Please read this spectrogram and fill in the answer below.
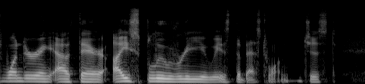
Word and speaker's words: Ryu: you I remember friends how to pronounce Ryu and I know three or I ever write it's definitely Ryu my friend kept saying it was rue I know what you're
